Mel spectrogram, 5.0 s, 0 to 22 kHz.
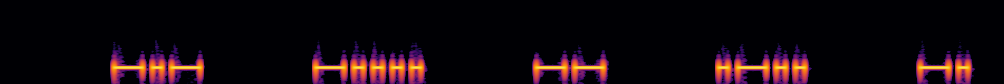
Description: Morse code, heard as a keyed tone, about 25 wpm, spaced as for 12 wpm, 700 Hz. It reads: K6MLN
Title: USA Call Signs - 5 Characters - 4x Character Spacing - 25wpm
